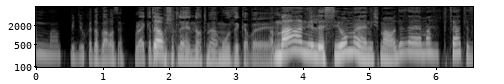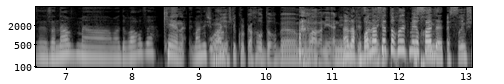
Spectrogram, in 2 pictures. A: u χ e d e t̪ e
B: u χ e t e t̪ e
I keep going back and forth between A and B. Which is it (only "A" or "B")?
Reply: A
